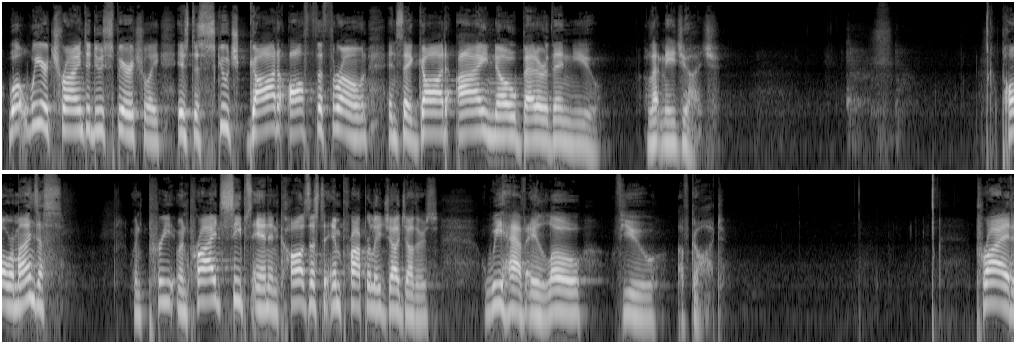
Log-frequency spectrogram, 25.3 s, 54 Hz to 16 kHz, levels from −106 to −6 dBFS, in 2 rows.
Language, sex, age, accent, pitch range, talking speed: English, male, 30-49, American, 160-220 Hz, 115 wpm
